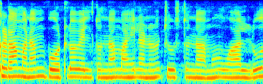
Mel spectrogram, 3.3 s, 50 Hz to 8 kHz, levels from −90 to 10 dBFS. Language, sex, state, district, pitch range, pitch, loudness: Telugu, female, Andhra Pradesh, Anantapur, 215-230 Hz, 220 Hz, -16 LUFS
